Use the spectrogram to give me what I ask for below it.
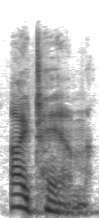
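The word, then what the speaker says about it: IAITAM: are the technological lifesavers is pronounced I ten dot org this I a I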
